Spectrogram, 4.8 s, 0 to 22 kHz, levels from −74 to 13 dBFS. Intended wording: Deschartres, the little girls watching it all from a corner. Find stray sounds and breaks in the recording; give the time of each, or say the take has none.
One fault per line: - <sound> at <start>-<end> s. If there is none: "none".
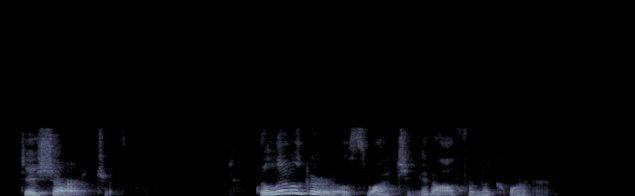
none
